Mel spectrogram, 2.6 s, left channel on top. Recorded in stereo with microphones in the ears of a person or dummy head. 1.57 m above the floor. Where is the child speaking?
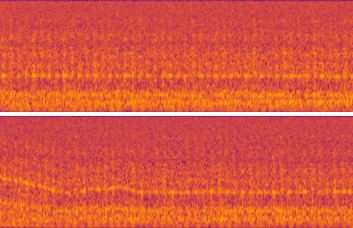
No child speaking in this recording.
